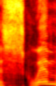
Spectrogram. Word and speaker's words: Sequim: to we're going to squim Washington s squim now it's spelled s e q u i m so it looks like sake or squim but if you ever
